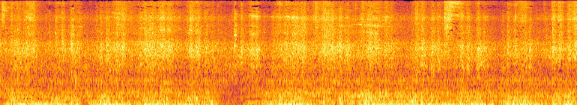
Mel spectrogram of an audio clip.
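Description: Indian Railways covered freight wagons rolling past close by: a steady rumble of steel wheels on the rails with repeated clacks as the wheels cross the rail joints.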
